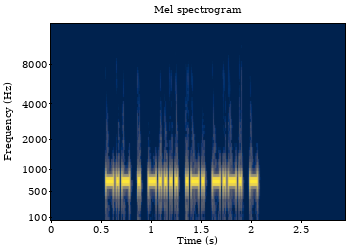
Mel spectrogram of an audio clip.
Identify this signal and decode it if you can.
Morse code, heard as a keyed tone, about 46 wpm, 700 Hz. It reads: KE6RCT
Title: USA Call Signs - 3x Character Spacing - 45wpm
